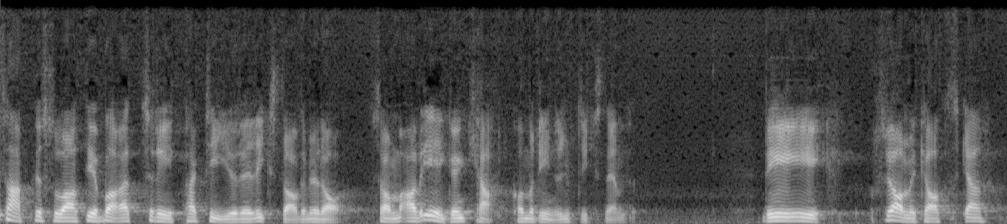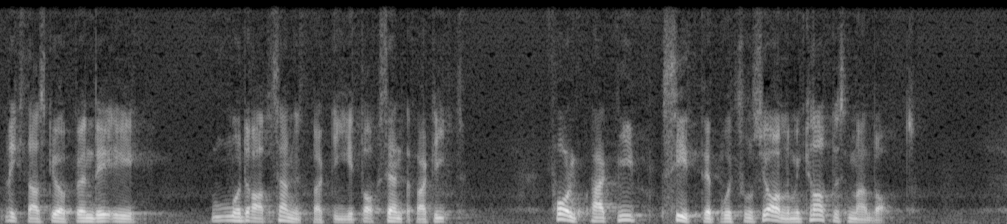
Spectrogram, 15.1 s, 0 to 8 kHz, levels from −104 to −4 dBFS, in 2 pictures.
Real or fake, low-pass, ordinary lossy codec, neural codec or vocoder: fake; none; none; codec, 16 kHz, 2 kbps, FunCodec, trained on LibriTTS, 25 frames a second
